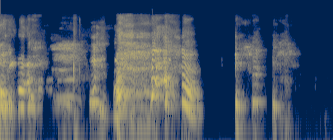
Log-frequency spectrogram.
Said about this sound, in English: I mean, luckily it's not COVID because COVID sucks. That's right. Yeah. It's not COVID. Yeah. It'd be bronchitis. Yo, we're gonna be we gotta get sponsored by some cough drop. Yeah. Like for all your cough needs.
